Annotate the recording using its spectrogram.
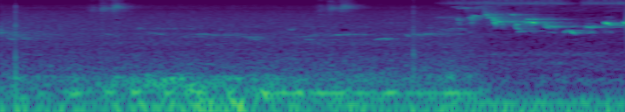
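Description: A fly buzzes close by.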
